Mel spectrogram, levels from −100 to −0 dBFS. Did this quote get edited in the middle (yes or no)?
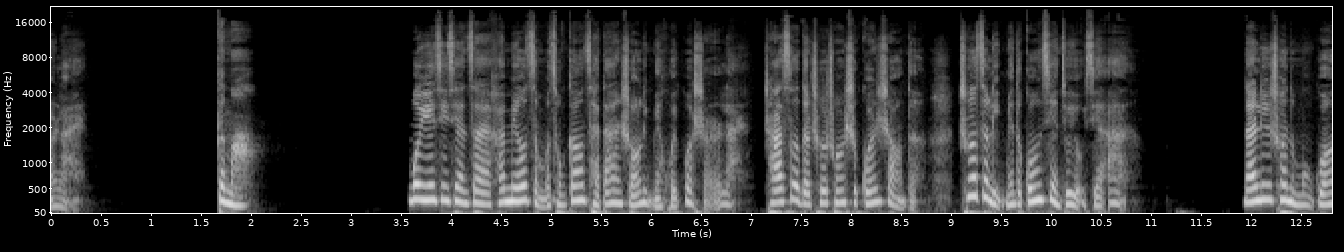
yes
